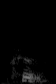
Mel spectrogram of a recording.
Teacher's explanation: example uh words that she wants to say such as school she might produce it as cool so she's leaving off that S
